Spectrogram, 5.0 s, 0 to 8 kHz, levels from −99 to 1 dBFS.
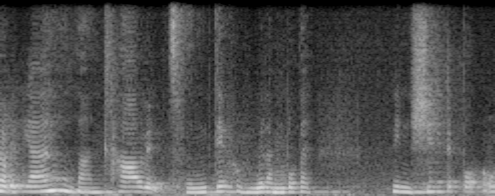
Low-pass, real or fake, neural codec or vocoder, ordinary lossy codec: none; fake; codec, 16 kHz, 0.5 kbps, X-Codec, HuBERT features, trained on balanced general audio; none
